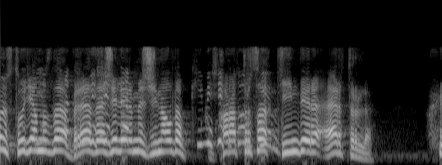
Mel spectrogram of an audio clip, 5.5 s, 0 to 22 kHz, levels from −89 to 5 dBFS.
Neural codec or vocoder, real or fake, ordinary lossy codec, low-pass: none; real; none; none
